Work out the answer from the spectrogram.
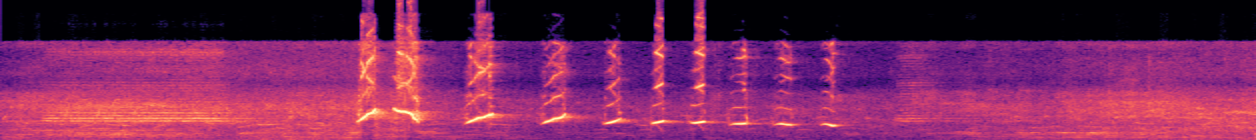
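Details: Greater green leafbird song used to rouse quiet leafbirds: a short burst of about ten whistled notes, falling slurs that become lower and quicker, framed by a soft steady hum before and after.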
